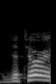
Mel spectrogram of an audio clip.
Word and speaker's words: Jetour: It's J-E Tour. Jetour. Yeah. It's like Je t'aime. It's like the French.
